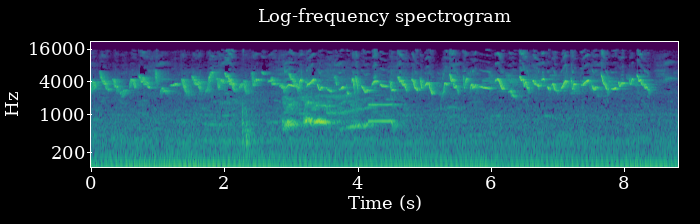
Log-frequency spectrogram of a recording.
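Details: Lombok lemon-bellied white-eye male calling ciak ciak to spur a quiet caged male: rapid high twittering chatter, with a few lower, slurred whistled notes in the middle and a low hum beneath.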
